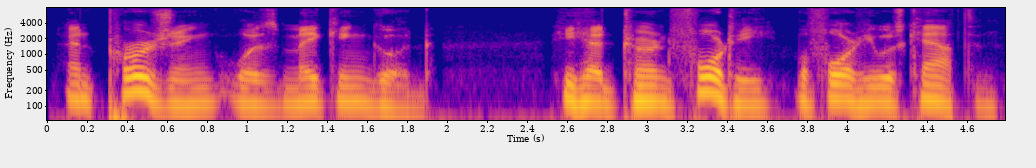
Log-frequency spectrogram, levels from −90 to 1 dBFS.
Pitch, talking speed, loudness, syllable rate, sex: 115 Hz, 165 wpm, -18 LUFS, 5.1 syllables/s, male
